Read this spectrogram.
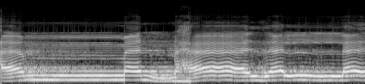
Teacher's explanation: এই হামজা তাসদিদওয়ালা মিমের সাথে 3 সেকেন্ড পরিমাণ গুন্নাহ করে পড়ব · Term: ওয়াজিব গুন্নাহ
